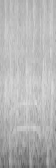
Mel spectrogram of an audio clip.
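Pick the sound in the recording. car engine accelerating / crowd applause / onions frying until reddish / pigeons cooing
crowd applause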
